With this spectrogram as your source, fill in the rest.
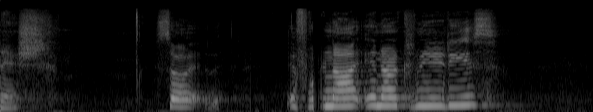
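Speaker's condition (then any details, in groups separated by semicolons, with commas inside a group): Cerebral palsy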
